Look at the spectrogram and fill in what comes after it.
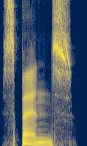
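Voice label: "spends", British English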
